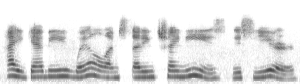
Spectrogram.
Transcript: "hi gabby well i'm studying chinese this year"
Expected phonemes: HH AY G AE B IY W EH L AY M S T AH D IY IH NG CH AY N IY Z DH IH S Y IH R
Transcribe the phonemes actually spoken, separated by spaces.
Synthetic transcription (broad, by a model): HH AY G AE B IY W EH L AY M S T AH D IY IH NG CH AY N IY Z DH IH S Y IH R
